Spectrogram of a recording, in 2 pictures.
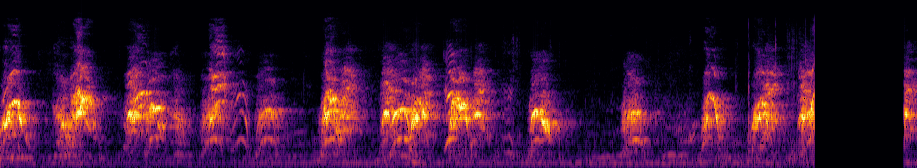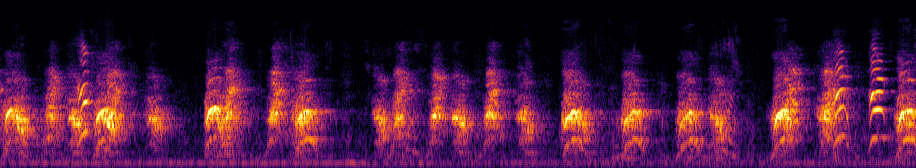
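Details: Pomeranian (German dwarf spitz) puppies from a cream sable pair, Skyler and Ivy, yipping in quick overlapping bursts of sharp, high barks. A brief silent break comes midway, then the excited barking resumes, with a faint low hum underneath.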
